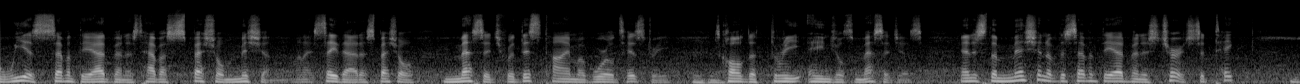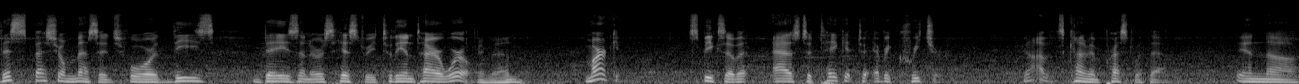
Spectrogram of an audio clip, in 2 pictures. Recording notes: This episode was Streamed Live on location at ASI International Convention in Kansas City, Mo.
